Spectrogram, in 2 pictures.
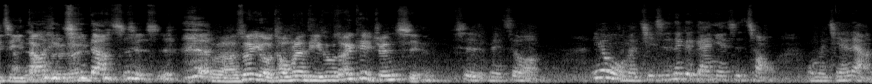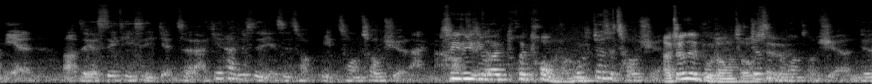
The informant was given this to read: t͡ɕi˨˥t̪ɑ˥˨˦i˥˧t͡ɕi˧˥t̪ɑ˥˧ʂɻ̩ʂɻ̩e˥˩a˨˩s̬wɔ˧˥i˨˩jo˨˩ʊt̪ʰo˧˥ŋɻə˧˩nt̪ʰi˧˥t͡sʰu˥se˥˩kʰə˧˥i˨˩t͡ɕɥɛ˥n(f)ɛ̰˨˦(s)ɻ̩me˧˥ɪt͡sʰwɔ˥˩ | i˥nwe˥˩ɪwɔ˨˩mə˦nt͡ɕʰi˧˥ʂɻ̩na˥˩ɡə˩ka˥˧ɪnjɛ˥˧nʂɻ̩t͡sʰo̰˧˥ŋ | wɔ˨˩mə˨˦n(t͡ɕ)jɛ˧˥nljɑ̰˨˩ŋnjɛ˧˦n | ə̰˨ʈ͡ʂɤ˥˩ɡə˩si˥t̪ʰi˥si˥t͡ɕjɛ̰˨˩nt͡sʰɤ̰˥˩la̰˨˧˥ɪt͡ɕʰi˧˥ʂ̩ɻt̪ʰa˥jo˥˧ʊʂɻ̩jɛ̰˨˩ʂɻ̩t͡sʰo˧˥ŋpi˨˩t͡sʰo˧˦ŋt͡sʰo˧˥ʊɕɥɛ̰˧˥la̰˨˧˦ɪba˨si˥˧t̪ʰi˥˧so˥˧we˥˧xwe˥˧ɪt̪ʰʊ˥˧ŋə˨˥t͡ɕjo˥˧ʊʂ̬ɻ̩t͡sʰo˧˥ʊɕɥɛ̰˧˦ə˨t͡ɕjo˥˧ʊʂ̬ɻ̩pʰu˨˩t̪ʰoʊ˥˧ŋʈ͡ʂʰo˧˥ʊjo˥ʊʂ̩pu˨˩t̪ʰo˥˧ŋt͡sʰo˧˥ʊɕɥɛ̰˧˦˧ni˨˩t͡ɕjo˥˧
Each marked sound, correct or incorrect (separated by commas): incorrect, incorrect, incorrect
